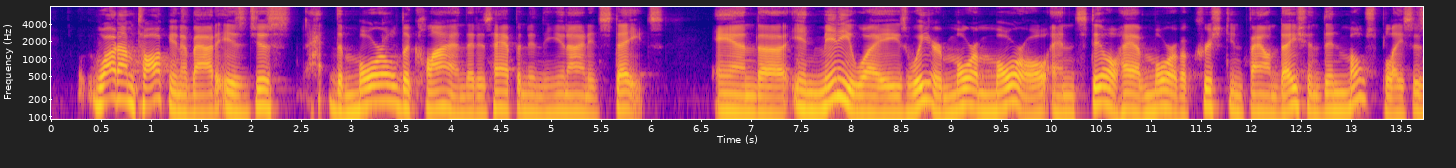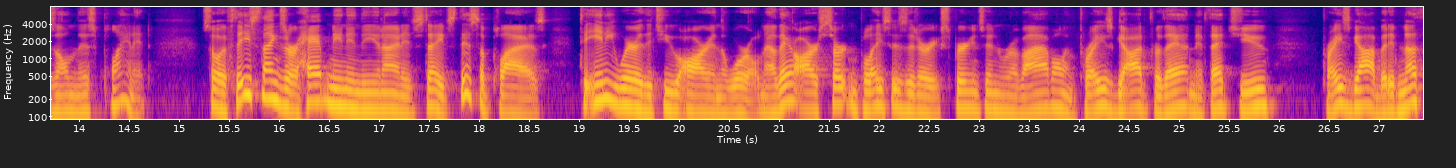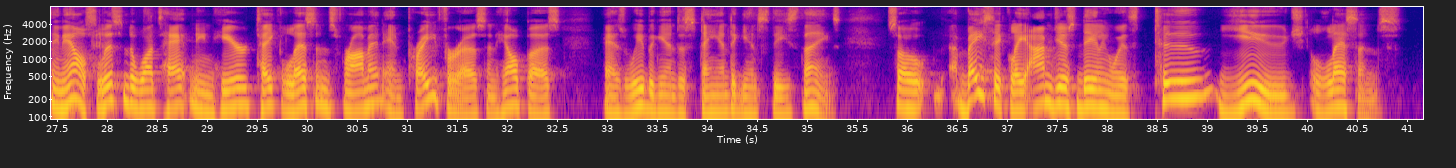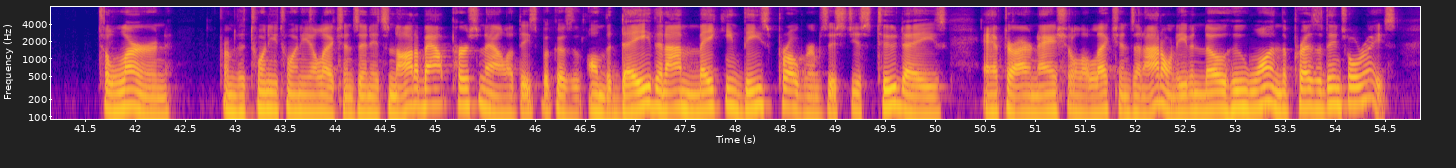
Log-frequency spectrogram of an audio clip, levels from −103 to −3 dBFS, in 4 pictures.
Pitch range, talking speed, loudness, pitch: 120-150 Hz, 170 wpm, -20 LUFS, 130 Hz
